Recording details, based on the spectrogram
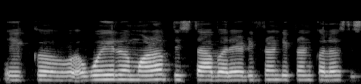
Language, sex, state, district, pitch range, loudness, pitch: Konkani, female, Goa, North and South Goa, 200-215 Hz, -15 LUFS, 210 Hz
